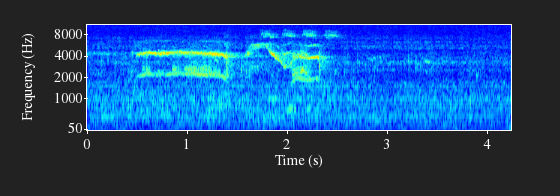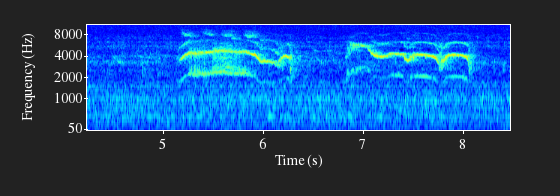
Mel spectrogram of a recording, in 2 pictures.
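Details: Female brambling, Saiko Wild Bird Forest Park, 31 March 2018: two bursts of harsh, nasal, wavering calls, each about two seconds long and separated by a quiet gap, over steady background hiss.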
